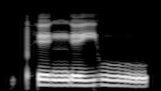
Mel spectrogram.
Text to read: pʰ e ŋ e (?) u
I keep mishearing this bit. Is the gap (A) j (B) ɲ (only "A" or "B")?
A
